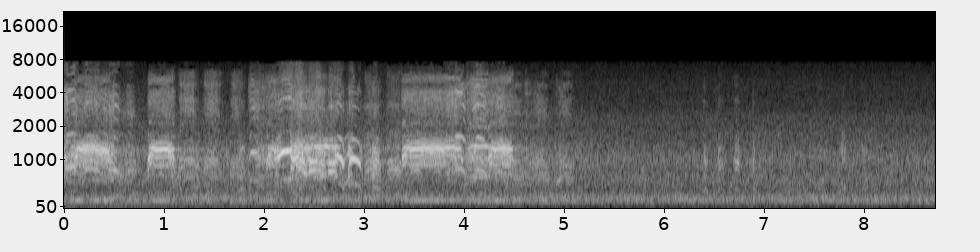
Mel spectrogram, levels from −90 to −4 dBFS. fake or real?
real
